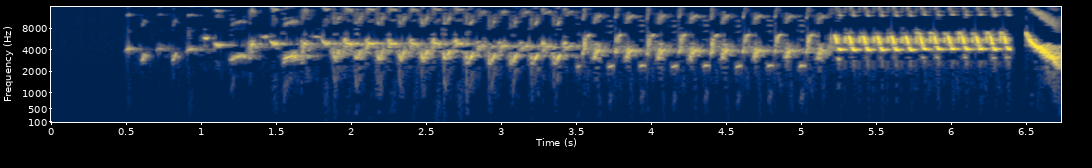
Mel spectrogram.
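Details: Spanish European goldfinch singing a clean song used to teach juveniles: an unbroken, jumbled stream of high twittering and tinkling notes building in loudness, then a rapid buzzing trill and a final descending sweep.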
